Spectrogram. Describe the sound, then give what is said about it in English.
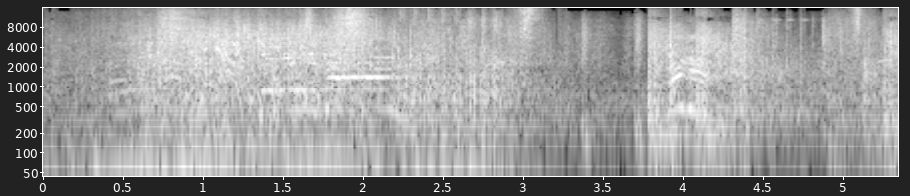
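A rocket explodes against a stone pillar at an entrance amid a loud, sustained barrage of gunfire and blasts. The din briefly eases, then a sharp new explosion bursts in near the end. “Rocket hits the entrance, destroying a pillar. Rick and Alex dodge the falling debris. A rocket whacks into another pillar.”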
